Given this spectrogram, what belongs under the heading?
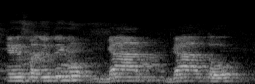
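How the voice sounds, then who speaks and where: A man's voice: a little high, steady tone, slow pace, recorded from a distance, a crowd in the background. A man teaching an English pronunciation lesson to a class, repeating himself and often checking whether the students follow. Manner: repetitive, asks students checking questions. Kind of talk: classroom lecture. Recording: very echoey classroom from afar, noisy.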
